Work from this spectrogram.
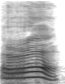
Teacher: र जीभ कांप जाएगी तुम्हारी र को प्र कंपित भी बोलते हैं और लुंठित भी कहते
